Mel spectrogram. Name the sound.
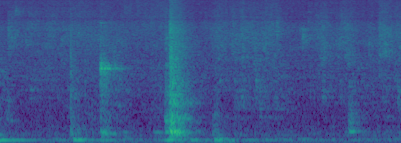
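shower water running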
